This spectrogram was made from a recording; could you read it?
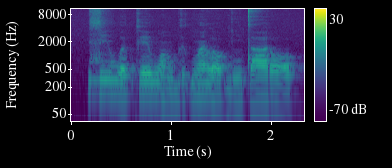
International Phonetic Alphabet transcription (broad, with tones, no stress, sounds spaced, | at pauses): z i˧ w ə˨ k e˧ w ɔ̃˨ ɡ͡b ɨ˧ ɡʷ ã˦ l ɔ˨ ɡ ĩ˨ t aː˨ ɾ ɔ˨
